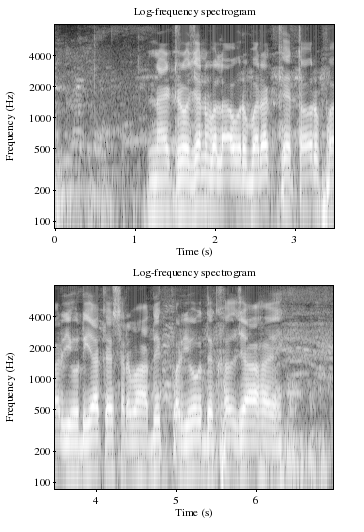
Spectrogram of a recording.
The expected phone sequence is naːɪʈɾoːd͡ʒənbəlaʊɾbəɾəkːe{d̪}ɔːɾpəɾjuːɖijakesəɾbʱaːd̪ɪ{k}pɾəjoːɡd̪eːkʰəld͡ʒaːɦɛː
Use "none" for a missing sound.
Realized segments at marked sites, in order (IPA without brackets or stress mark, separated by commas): t̪, k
